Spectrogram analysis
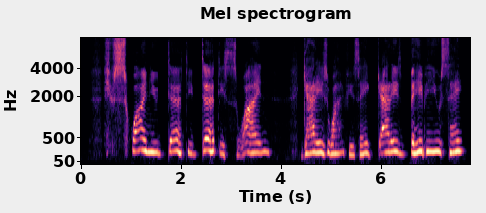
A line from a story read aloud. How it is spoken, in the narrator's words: She laughed wildly through her screaming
